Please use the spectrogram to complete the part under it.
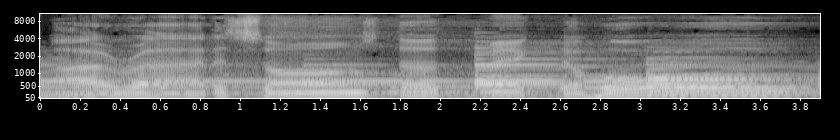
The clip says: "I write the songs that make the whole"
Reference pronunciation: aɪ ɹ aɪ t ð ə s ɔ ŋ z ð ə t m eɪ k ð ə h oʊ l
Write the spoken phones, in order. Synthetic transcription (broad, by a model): aɪ ɹ aɪ t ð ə s ɔ ŋ z ð ə t m eɪ k ð ə h oʊ l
